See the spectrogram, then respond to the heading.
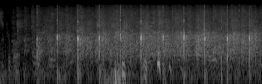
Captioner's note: applause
